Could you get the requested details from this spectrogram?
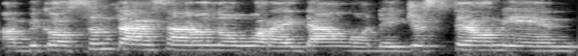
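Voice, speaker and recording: With music playing behind her, a woman speaks at a fairly high pitch with fairly even intonation. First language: not English. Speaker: spiritual teacher. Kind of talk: lecture. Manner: intense, can sound angry.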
